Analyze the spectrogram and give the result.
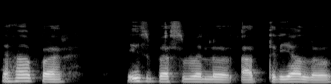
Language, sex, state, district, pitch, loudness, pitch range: Hindi, male, Bihar, Supaul, 125 Hz, -17 LUFS, 115-135 Hz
